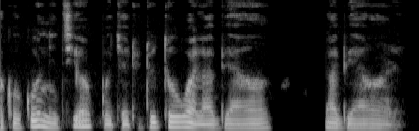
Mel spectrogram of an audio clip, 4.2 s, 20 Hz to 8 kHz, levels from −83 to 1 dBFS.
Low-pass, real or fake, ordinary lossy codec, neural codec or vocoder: none; real; none; none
